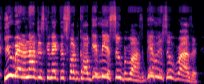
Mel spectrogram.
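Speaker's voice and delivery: high, nearly crying demand; desperate yell. Retold or imitated. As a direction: beg and yell at once. Caller yelling, near tears.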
